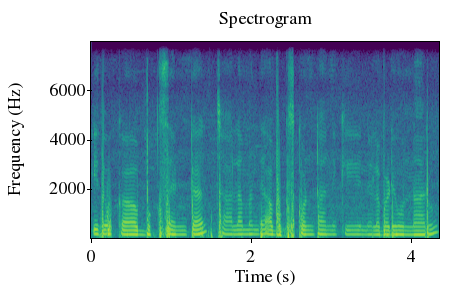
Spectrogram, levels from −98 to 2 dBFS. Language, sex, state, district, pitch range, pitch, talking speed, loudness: Telugu, female, Andhra Pradesh, Visakhapatnam, 165-175 Hz, 170 Hz, 180 wpm, -17 LUFS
